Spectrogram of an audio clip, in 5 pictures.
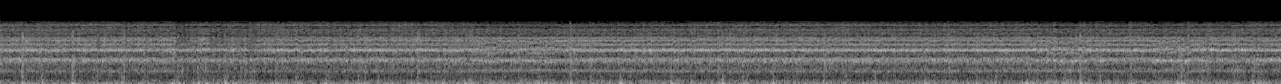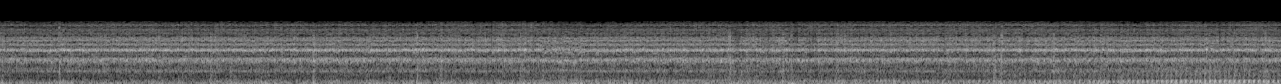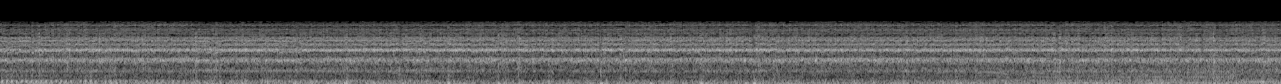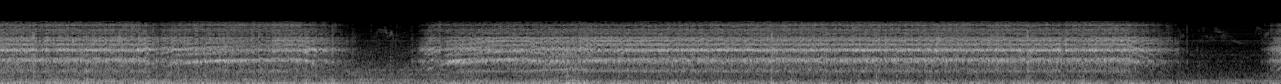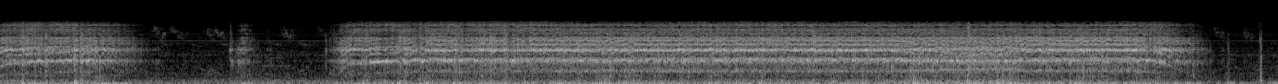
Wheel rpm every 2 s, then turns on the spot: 160, 160, 160, 160, 160, 160, 160, 160, 160, 160, 160, 160, 160, 160, 160, 160, 160, 160, 160, 160, 130, 90, 160, 160, 150, 50, 30, 90, 160, 160, 160, 80.
none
